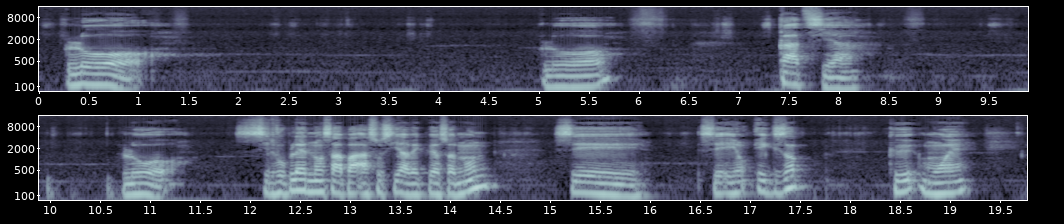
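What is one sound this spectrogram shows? A marker pen squeaks softly across a leaf.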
